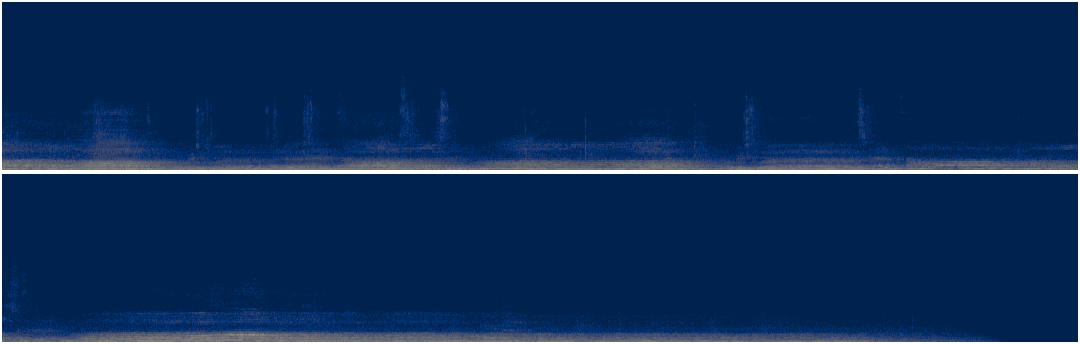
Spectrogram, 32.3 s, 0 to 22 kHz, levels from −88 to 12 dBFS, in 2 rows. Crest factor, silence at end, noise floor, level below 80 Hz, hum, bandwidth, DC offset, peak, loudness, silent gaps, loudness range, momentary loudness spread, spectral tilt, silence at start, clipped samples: 20 dB; 1.9 s; -75 dBFS; -70 dBFS; none; 10.5 kHz; under 0.1%; -24 dBFS; -43 LUFS; none; 11 LU; 11 LU; -9 dB/octave; 0 s; under 0.1%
